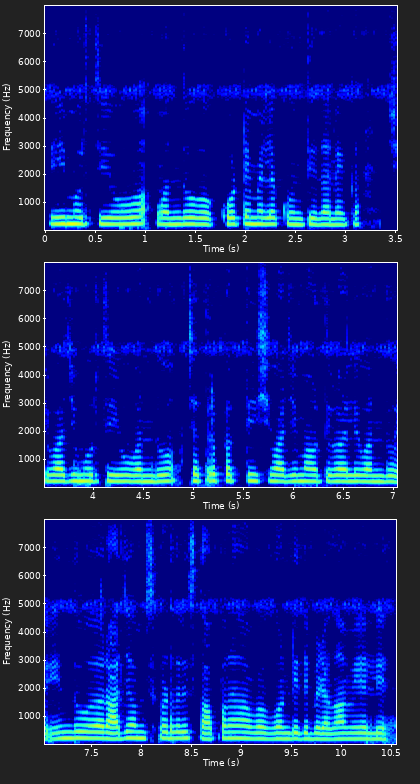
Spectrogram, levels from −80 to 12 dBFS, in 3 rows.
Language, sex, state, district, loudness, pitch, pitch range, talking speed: Kannada, female, Karnataka, Belgaum, -31 LUFS, 220 Hz, 210-225 Hz, 100 wpm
